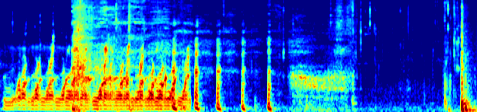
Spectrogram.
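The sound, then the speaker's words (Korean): Gargling, played as a radio show's treasure-hunt quiz sound: a bubbly, rattling gurgle for about two seconds, followed by several sharp wet clicks and a softer gurgle, then a final splashy spit or swish. “가글 소리입니다. 가글 소리.”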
